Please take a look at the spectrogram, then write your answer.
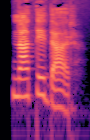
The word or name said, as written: नातेदार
